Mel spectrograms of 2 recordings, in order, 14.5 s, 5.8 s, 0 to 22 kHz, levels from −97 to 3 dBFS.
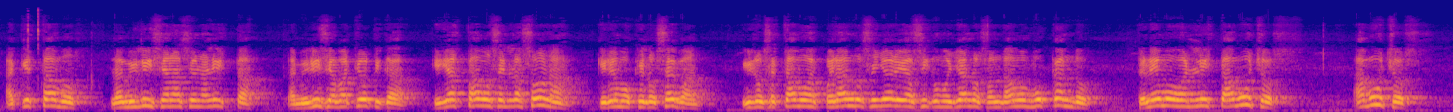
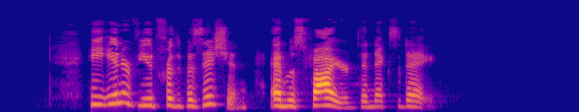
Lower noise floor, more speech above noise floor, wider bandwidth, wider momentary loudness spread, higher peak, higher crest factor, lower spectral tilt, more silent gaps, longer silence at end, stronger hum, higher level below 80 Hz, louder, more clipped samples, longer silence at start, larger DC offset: second, -52 dBFS vs under -90 dBFS; second, 32 dB vs over 66 dB; second, 9.6 kHz vs 11 kHz; second, 8 LU vs 19 LU; second, -8 dBFS vs -4 dBFS; second, 14 dB vs 22 dB; about the same, -5.5 dB/octave vs -4.5 dB/octave; neither; second, 0.25 s vs 1.55 s; neither; first, -66 dBFS vs -88 dBFS; first, -21 LUFS vs -24 LUFS; neither; second, 0.05 s vs 0.9 s; neither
